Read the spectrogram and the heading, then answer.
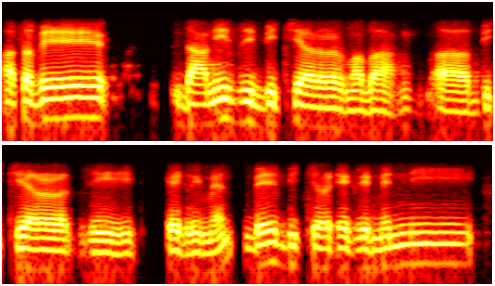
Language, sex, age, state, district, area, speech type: Bodo, male, 45-60, Assam, Baksa, urban, conversation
